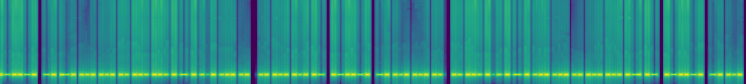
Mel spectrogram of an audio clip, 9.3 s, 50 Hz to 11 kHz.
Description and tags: Volume oscillation3
A volume oscillation.
noise, synthesized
